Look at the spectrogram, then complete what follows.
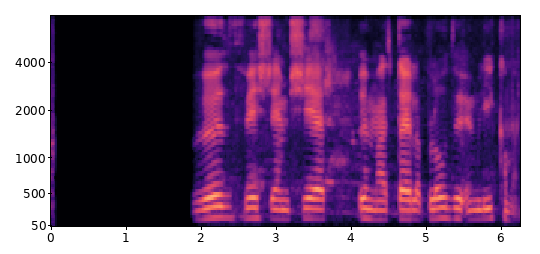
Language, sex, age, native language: Icelandic, male, 18-19, Icelandic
